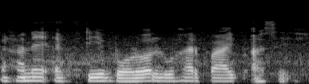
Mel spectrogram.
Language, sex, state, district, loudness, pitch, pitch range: Bengali, female, Assam, Hailakandi, -15 LUFS, 160 Hz, 150-165 Hz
